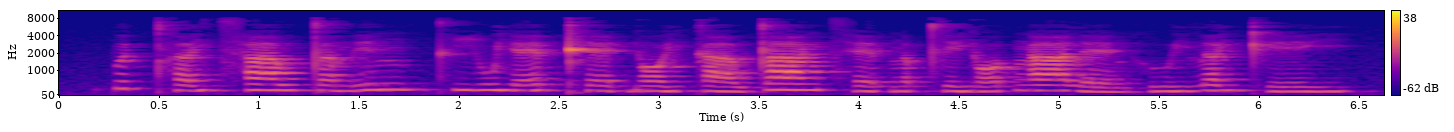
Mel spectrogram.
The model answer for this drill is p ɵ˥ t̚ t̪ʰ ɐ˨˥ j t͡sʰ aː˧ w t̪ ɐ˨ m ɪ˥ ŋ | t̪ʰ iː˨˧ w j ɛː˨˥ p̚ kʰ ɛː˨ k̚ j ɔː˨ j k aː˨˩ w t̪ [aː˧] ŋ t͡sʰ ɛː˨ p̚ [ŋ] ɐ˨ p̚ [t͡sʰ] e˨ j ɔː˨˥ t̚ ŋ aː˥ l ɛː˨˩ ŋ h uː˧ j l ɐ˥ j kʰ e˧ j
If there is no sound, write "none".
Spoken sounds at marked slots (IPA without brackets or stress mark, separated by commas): aː˥, ŋ, t͡s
